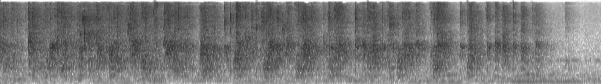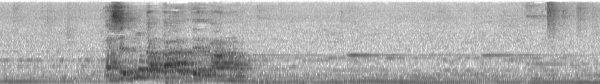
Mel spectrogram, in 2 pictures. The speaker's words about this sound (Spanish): Hay una ofrenda de palmas a Jesús.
